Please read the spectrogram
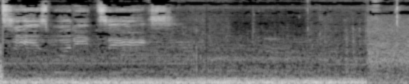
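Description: Steady low rumble of a car's engine and tyres heard from inside the cabin while driving. It cuts off abruptly near the end.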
